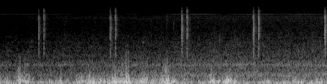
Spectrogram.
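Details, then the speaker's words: Diesel heater just relit after being cleaned with oven cleaner and water, still smoky as it burns off the residue: a low, steady burner roar with sharp fuel-pump ticks about every 0.7 seconds. It is burning normally. "hear it roaring a bit in there now it's not much but it's definitely kicking out some fog"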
